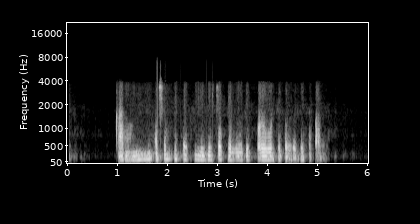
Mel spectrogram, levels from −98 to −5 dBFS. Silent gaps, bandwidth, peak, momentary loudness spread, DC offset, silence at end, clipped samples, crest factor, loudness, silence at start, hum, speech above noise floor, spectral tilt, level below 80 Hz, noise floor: none; 6.8 kHz; -2 dBFS; 9 LU; under 0.1%; 0.95 s; under 0.1%; 20 dB; -23 LUFS; 1.05 s; none; 62 dB; -9.5 dB/octave; -54 dBFS; -84 dBFS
